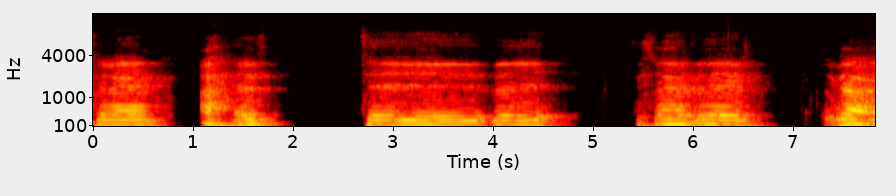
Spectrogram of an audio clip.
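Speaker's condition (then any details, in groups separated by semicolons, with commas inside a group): Dystonia; affects hands and speech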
